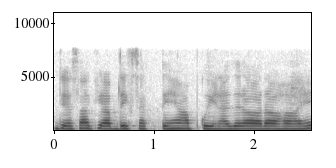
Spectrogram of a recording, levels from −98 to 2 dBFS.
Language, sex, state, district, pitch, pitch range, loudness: Hindi, female, Bihar, Darbhanga, 250 Hz, 245-255 Hz, -31 LUFS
